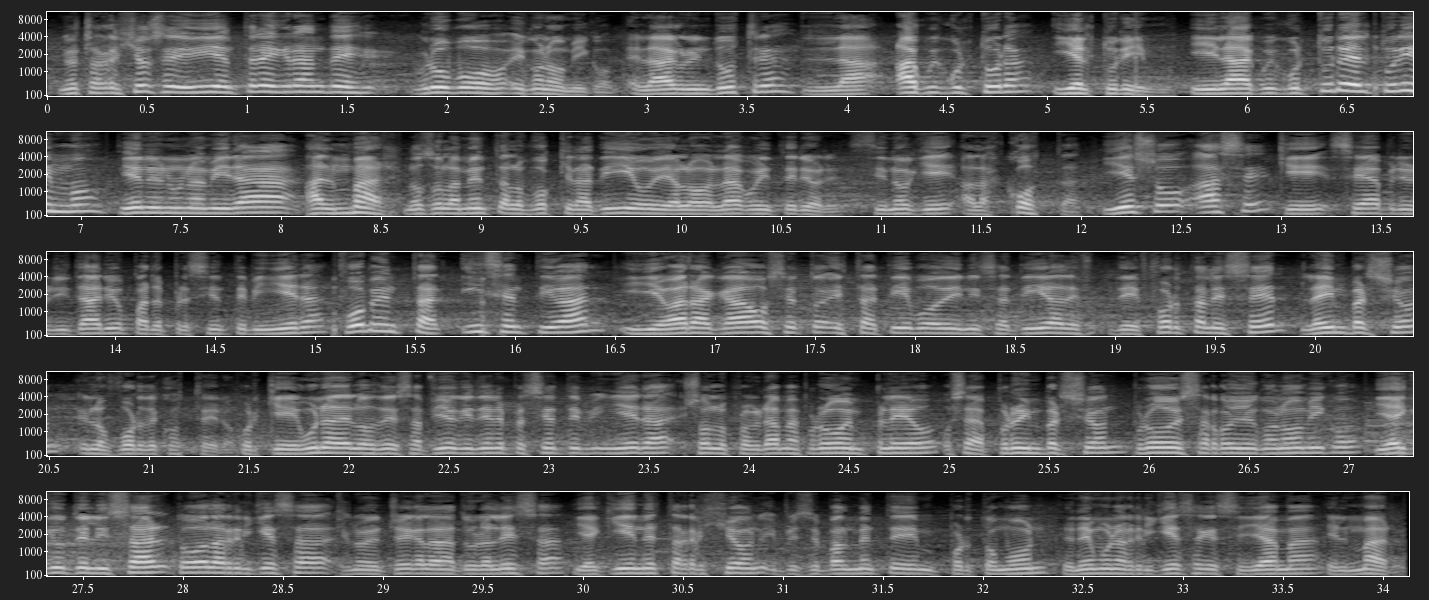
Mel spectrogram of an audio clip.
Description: En conversación con el diputado Alejandro Santana, se confirmó la visita del Mandatario Sebastián Piñera a la región de Los Lagos, en la cual, según el parlamentario se podrían abordar temas importantes relacionados a la agroindustria, la acuicultura y el turismo.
